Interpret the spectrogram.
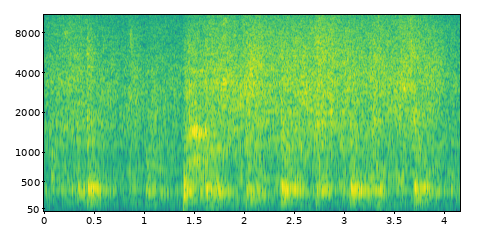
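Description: Chicken and yogurt masala sizzling in a steel pot while a wooden spatula stirs and scrapes through it; the yogurt is being fried until its water cooks off. A knock comes about a second and a half in, and the sizzle is louder after it.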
